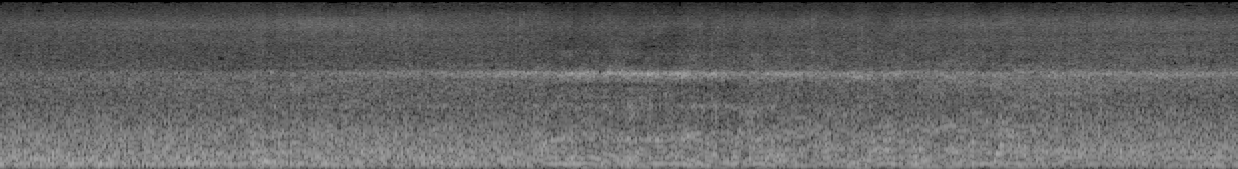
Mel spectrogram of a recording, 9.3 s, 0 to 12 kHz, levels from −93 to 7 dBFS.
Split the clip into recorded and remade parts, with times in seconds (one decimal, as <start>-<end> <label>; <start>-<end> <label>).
0.0-1.7 recorded; 1.7-2.3 remade; 2.3-4.0 recorded; 4.0-7.8 remade; 7.8-9.3 recorded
